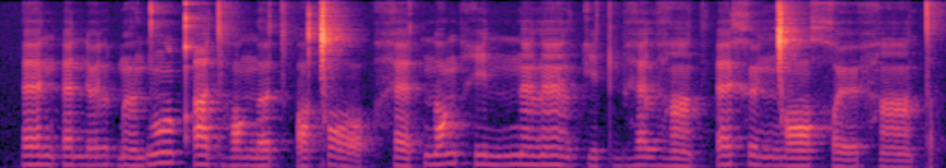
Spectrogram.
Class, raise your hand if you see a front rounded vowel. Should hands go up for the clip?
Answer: yes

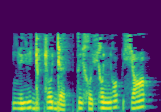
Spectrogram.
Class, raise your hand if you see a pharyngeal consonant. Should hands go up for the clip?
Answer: no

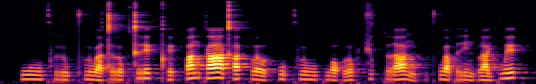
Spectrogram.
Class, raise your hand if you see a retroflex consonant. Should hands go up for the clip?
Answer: no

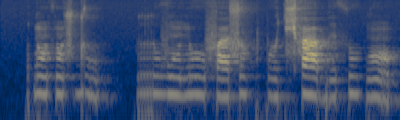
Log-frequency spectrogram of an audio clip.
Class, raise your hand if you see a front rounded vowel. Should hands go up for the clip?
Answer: no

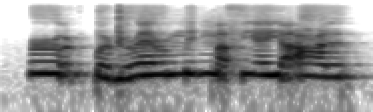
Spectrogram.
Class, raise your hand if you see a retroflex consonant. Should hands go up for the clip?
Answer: yes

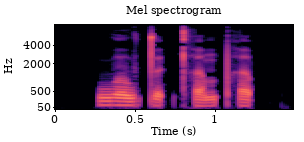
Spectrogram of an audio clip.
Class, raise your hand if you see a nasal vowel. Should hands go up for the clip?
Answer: no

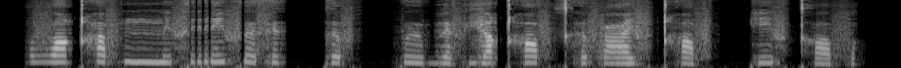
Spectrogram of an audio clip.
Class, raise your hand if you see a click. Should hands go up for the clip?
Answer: no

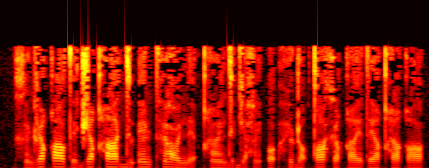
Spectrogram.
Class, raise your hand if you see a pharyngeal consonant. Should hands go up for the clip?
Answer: yes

